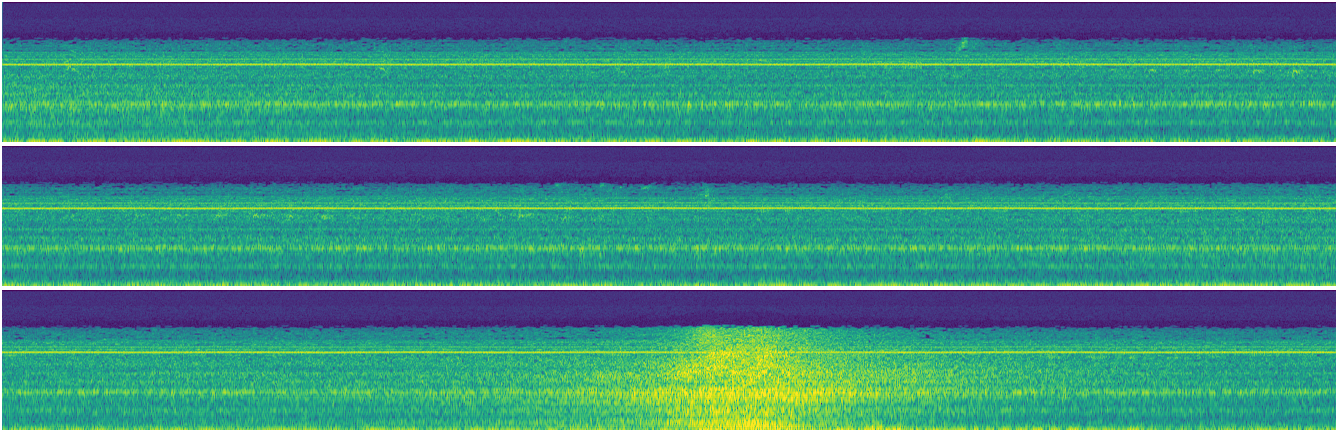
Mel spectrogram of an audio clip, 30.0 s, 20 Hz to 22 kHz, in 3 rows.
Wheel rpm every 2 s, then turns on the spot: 0, 0, 0, 0, 0, 0, 0, 0, 0, 0, 0, 0, 0, 0, 0.
none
